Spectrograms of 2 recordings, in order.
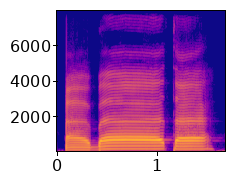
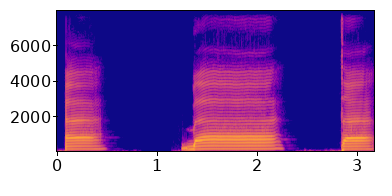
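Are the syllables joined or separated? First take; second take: joined; separated. First: The syllables are joined without pauses. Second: The syllables are said separately with pauses. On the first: "baru sambung" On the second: "Boleh diputus-putus"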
